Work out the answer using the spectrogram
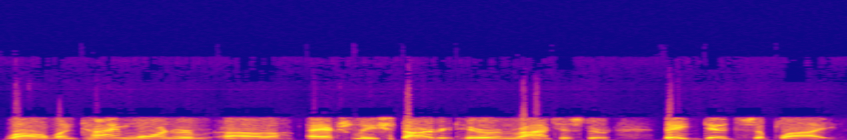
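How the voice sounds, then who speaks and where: A man in his eighties with a Western New York accent, calling in to a radio show and talking in a halting way. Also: medium pitch, big pitch swings, no echo. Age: 80s. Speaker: caller. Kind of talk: casual call-in chat. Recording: muffled phone line.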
